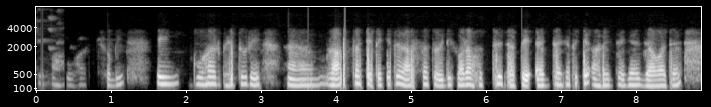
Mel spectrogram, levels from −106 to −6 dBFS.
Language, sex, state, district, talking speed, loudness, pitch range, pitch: Bengali, female, West Bengal, Kolkata, 140 wpm, -20 LUFS, 175-205 Hz, 185 Hz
